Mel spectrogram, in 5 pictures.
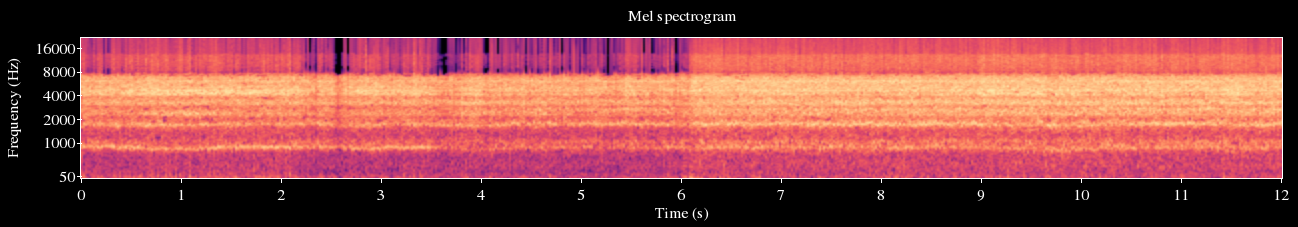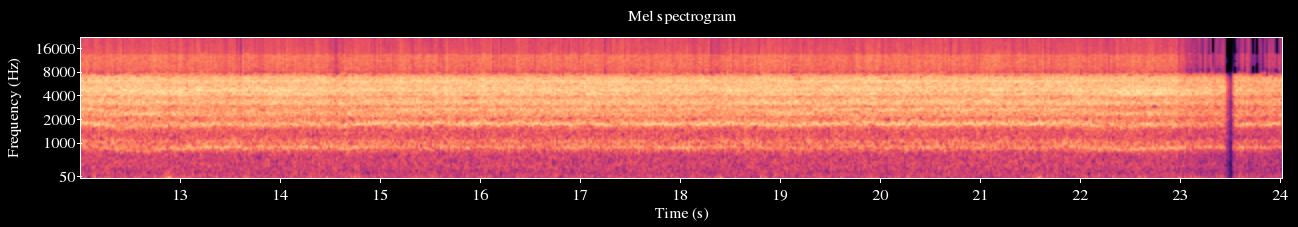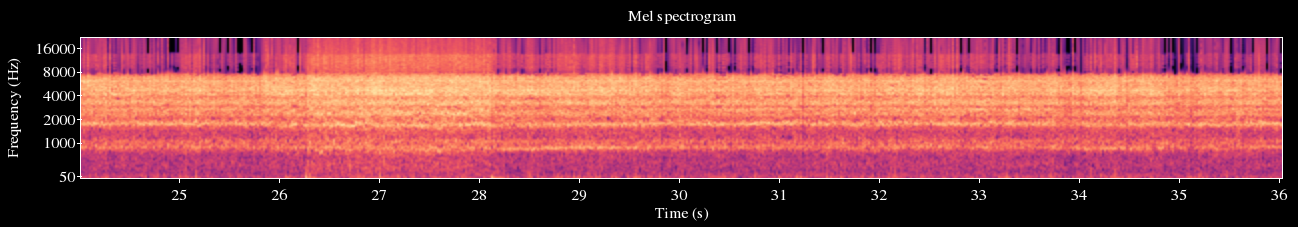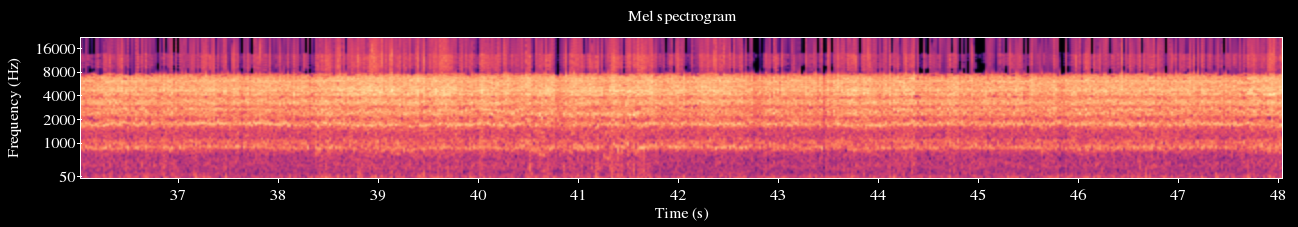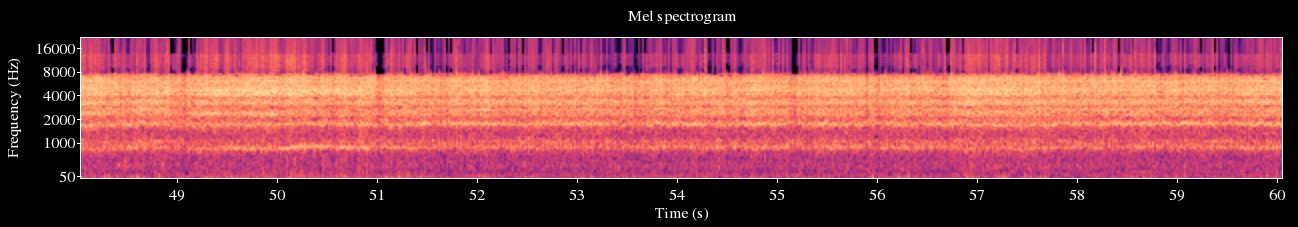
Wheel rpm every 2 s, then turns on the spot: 220, 230, 220, 230, 230, 220, 220, 240, 230, 230, 230, 230, 230, 220, 220, 230, 230, 230, 230, 220, 220, 230, 230, 230, 220, 230, 230, 230, 230, 230.
none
